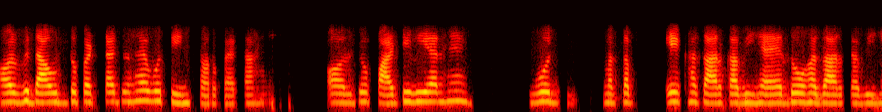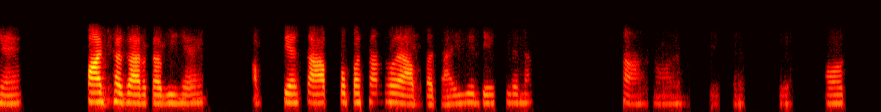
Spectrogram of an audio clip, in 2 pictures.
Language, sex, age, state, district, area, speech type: Urdu, female, 45-60, Uttar Pradesh, Rampur, urban, conversation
